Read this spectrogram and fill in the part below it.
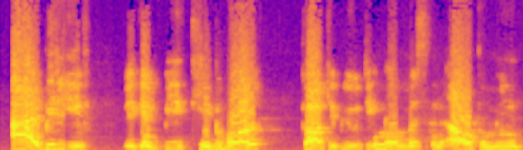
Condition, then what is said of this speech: Down syndrome. Even before joining Special Olympics, I had my regular speech therapy sessions.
